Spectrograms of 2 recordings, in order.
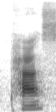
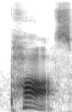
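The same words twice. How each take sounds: First: The word is said in an American accent. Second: The word is said in a British accent. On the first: "in America, they say pass" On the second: "people with certain British accents and in other parts of the world might say pass"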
